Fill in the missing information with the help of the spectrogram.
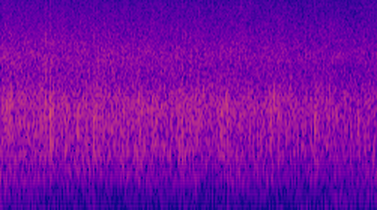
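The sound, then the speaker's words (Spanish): An audience claps steadily throughout, a dense, even wash of many hands at a constant moderate loudness, with no voices standing out. “Ah, démosle palmas fuertes también, hermano.”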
